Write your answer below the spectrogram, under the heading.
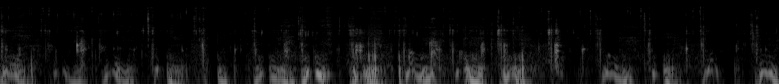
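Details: Emperor Max the dog laps eagerly at a bumpy orange lick mat spread with food, giving dense, slurping, tongue-smacking bursts about every half second, close-up and muffled, with no voices.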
